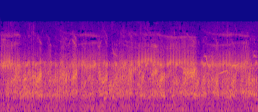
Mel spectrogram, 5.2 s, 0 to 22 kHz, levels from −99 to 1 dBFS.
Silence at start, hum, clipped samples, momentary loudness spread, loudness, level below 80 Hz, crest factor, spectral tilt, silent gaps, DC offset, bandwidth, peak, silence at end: 0 s; none; under 0.1%; 3 LU; -28 LUFS; -56 dBFS; 18 dB; -2 dB/octave; none; under 0.1%; 11.5 kHz; -12 dBFS; 0 s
